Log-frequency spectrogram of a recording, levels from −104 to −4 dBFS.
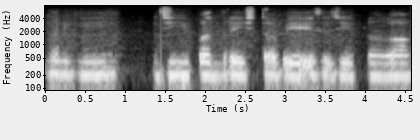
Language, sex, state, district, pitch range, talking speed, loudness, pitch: Kannada, female, Karnataka, Bellary, 185-200 Hz, 105 wpm, -16 LUFS, 190 Hz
